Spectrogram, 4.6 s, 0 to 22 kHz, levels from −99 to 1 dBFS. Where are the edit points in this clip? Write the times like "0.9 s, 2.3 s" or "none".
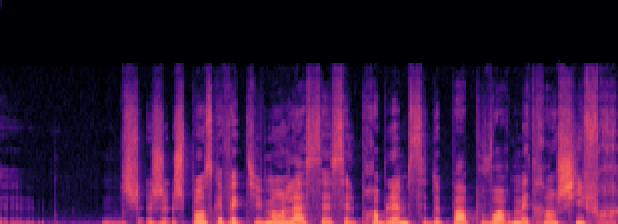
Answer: none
